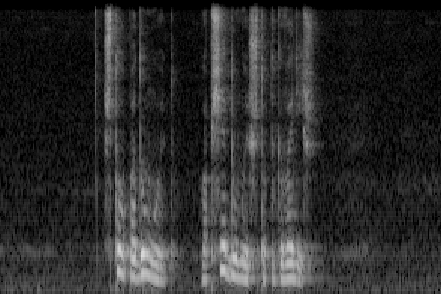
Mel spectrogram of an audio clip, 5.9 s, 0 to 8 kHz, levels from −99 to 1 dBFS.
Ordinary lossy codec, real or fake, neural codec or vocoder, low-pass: Opus, 64 kbps; real; none; 7.2 kHz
